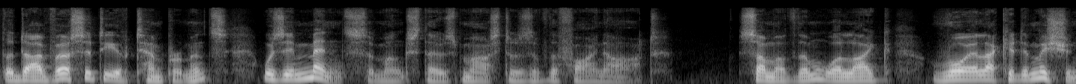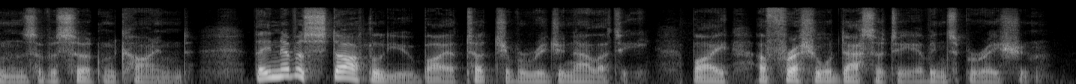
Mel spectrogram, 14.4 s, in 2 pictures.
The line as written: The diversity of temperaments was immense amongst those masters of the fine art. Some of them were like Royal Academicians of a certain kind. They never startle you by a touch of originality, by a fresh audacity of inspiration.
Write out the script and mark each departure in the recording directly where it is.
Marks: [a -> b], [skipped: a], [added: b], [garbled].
The diversity of temperaments was immense amongst those masters of the fine art. Some of them were like Royal Academicians of a certain kind. They never startle you by a touch of originality, by a fresh audacity of inspiration.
